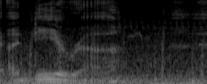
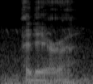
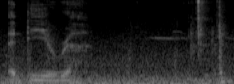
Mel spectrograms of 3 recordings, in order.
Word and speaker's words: Edera: of it but basically adira as it was pronounced in the cutscene um is being ripped asunder by also said large political mostly wait how did you pronounce it before adera oh okay but apparently it's adira adira um so yeah apparently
